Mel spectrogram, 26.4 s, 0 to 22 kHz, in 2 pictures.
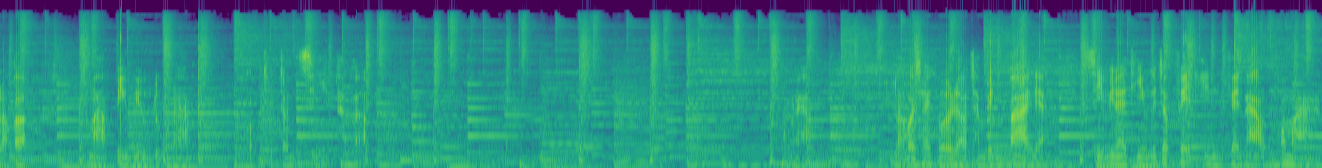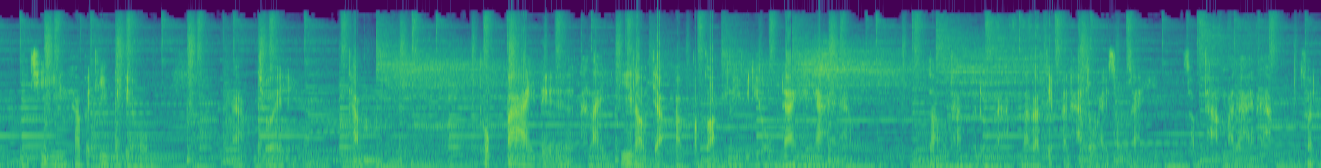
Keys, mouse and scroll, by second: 1.7 click, 3.4 click, 5.1 click, 6.2 click, 6.4 click.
